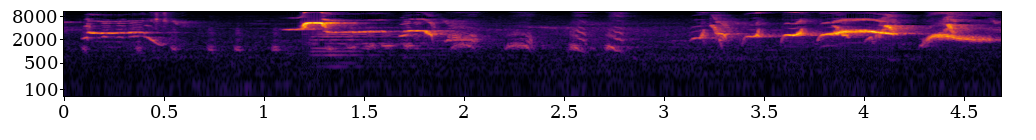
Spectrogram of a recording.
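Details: Oriental magpie-robin kept in a cage since 29 July 2020, recorded 22 March 2021 during song training in an ideal spot; sweet whistles interspersed with harsh squawky notes, ending in a clear rising and falling whistle.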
